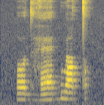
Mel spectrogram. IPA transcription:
ɔ dʱ æ ɠ u tˤ

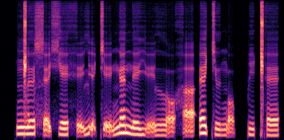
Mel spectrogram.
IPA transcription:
ŋ͡ǁ ɘ˨ ɬ ɛ̰˨ ç e˩ h ḛ˩ lʲ ɛ̰˥ c ḛ˩ ŋ ɛ˥ n e˨ j ḛ˩ lː ɔ̰˩ h a̰˨ ʔ ɛ˥ c ɨ˩ ŋ ɔ̰˩ pː i˨ ǁʰ ɛ˨

